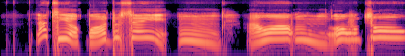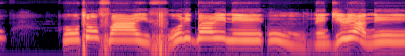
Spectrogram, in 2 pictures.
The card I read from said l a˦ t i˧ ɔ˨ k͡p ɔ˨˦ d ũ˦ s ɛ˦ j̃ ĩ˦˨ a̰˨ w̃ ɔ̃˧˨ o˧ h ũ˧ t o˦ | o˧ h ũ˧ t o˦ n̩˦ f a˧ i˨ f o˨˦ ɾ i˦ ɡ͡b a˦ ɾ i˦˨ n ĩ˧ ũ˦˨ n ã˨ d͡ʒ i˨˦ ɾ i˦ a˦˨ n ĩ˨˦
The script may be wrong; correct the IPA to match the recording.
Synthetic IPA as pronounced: l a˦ t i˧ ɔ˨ k͡p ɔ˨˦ d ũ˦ s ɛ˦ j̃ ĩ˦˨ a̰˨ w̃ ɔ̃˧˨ o˧ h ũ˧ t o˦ | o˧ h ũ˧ t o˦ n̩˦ f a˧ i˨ f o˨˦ ɾ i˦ ɡ͡b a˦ ɾ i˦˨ n ĩ˧ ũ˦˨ n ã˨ d͡ʒ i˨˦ ɾ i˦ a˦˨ n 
